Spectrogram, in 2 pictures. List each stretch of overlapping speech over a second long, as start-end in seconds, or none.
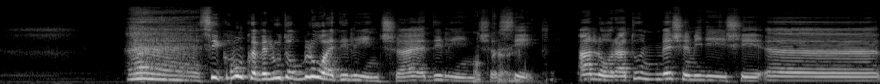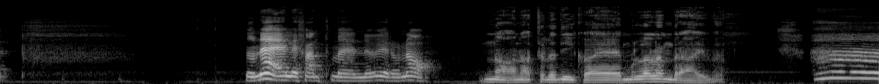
none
